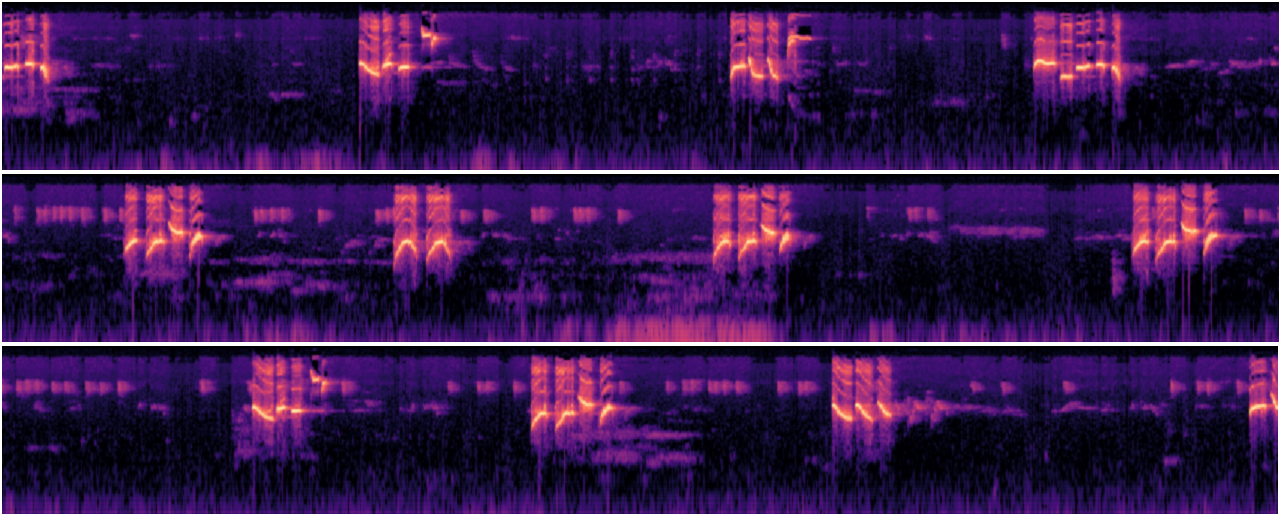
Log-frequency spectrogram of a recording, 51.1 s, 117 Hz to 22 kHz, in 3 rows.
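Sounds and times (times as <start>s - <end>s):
thrush singing whistled notes: 0.0s - 1.0s, 3.6s - 6.6s, 9.6s - 10.9s, 13.6s - 15.2s, 17.6s - 20.9s, 22.0s - 25.4s, 26.3s - 27.9s, 31.8s - 35.2s, 37.3s - 38.7s, 40.4s - 42.4s, 45.1s - 46.7s, 50.6s - 51.0s.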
